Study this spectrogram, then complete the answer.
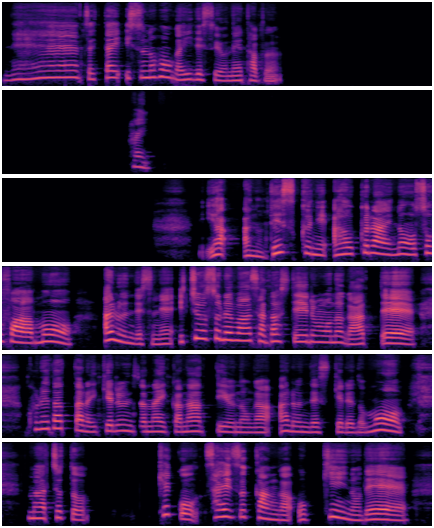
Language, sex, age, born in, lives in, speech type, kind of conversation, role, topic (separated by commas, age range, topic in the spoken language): Japanese, female, 50-54, Japan, Japan, conversation, podcast, guest, 仕事用のスペースはどのように整えていますか？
